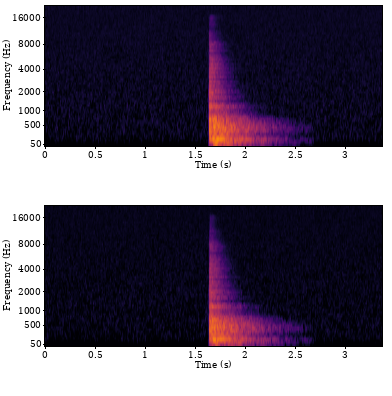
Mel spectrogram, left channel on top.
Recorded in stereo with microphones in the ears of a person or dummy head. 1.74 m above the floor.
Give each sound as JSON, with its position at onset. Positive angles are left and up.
{"t": 1.6, "sound": "hammering", "side_deg": 15, "distance_m": 0.7}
